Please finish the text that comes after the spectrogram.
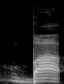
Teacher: با دونوں ہونٹ مل کر کے آواز رک رہی ہے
